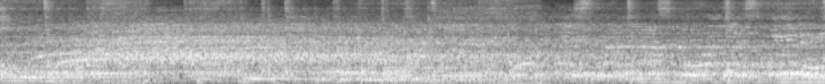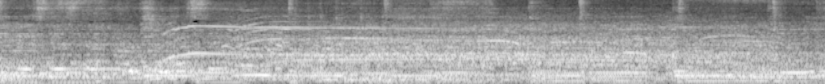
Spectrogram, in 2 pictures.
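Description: Live bachata band playing with a male lead singer, and the crowd whooping and cheering over it, heard through a phone recording from the audience.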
